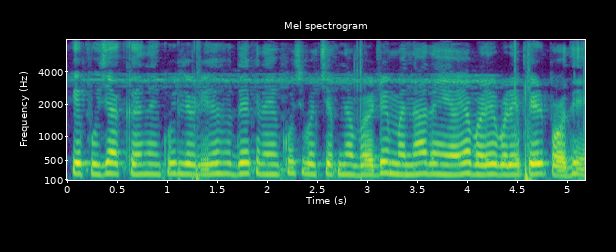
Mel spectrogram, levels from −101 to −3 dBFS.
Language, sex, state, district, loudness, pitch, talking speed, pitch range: Hindi, female, Chhattisgarh, Raipur, -16 LUFS, 215 Hz, 245 wpm, 210-220 Hz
